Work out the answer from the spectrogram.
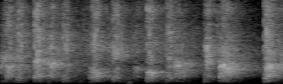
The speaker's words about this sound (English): So let's give you a round of applause.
